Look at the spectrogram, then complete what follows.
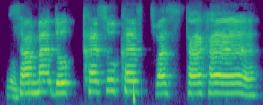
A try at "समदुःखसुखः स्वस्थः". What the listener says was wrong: துக்கக்கு அப்புறம் இஸ் போட வேண்டாம். சம துக்க சுக ஸ்வஸ்தஹ துக்க சுக துக்கஸ் போட வேண்டாம் சொன்னேன்.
